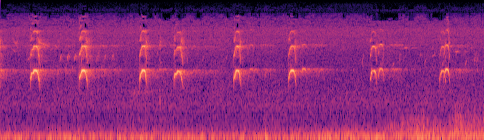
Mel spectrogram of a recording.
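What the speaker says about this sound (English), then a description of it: "Noisy birds. There's a lot of nesting at the moment." Nesting birds on a beach call repeatedly in sharp, evenly spaced chirps, about ten in a row, over a low rumbling outdoor background.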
